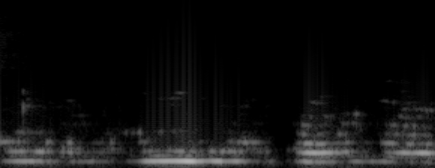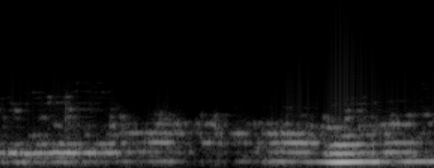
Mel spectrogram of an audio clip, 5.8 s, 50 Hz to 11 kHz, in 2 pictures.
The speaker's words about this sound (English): Somebody's running a vacuum cleaner. That's what I'm hearing. That's my daughter up in her room. Holy crap. It is loud. Sorry about that. I'll mute myself. That is a loud one, isn't it? He still got that vacuum cleaner from the 70s.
